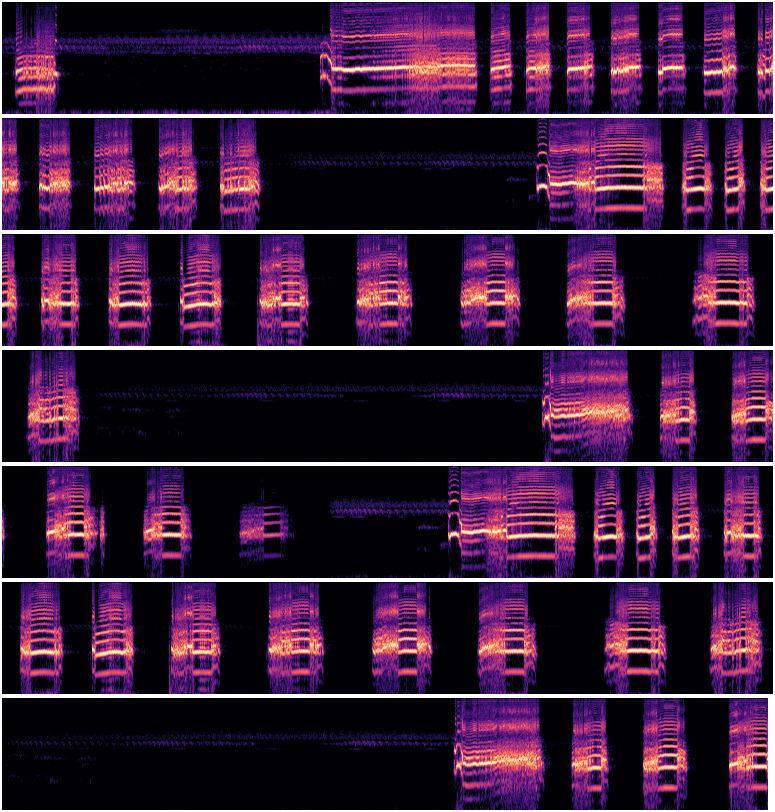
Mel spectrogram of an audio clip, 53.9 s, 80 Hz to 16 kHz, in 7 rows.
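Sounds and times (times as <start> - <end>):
junglefowl hen kek calls: 0.0 - 0.7, 3.2 - 10.4, 12.8 - 25.1, 28.5 - 33.8, 35.0 - 44.0, 44.6 - 47.4, 50.8 - 53.9.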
